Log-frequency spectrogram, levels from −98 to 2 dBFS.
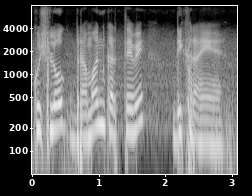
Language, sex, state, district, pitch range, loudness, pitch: Hindi, male, Uttar Pradesh, Lucknow, 145-195 Hz, -14 LUFS, 175 Hz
